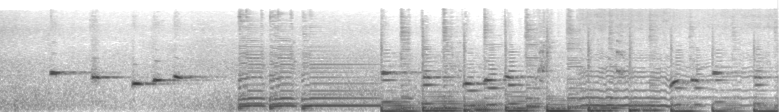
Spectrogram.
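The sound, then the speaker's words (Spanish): A short whistled tune gives way to a loud, buzzy droning melody over a pulsing beat, a playful musical imitation of a bee zipping through the air. No one speaks. “Preparó sus alitas. Bate, bate. Preparó su colita. Menea, menea. Y voló, voló, voló mucho más lejos.”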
